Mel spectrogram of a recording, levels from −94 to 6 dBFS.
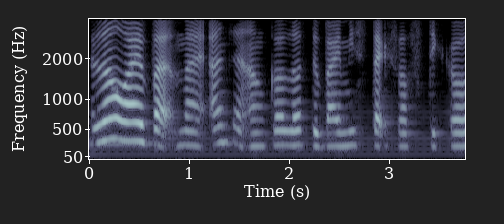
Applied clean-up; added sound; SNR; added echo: classical method log-MMSE.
